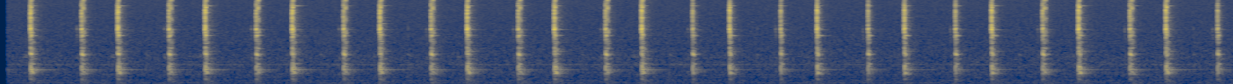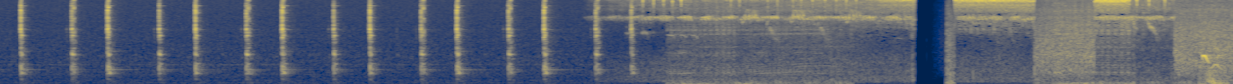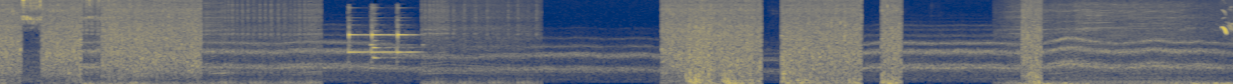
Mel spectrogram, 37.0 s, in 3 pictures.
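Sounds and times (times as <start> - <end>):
clock ticking: 0.1 - 19.1.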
